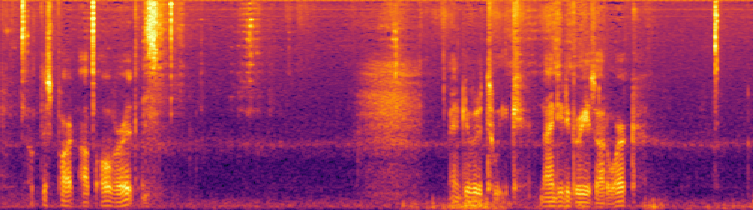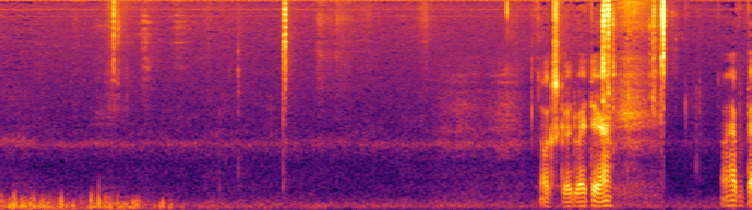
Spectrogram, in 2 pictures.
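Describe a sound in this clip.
Pliers click and snap against a metal wire clip.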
